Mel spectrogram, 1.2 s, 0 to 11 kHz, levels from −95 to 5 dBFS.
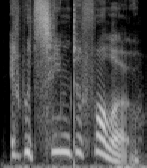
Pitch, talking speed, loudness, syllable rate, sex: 265 Hz, 245 wpm, -21 LUFS, 5.7 syllables/s, female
